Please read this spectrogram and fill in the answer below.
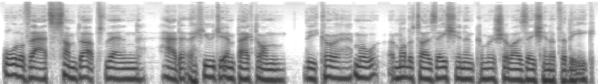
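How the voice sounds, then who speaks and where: A man speaks on a conference panel in a mid-range voice. He is measured and businesslike, and the sound is close and dry with almost no room. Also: mid-range voice, fairly even intonation, a little mellow, dry recording. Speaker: league executive panelist. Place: conference stage.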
